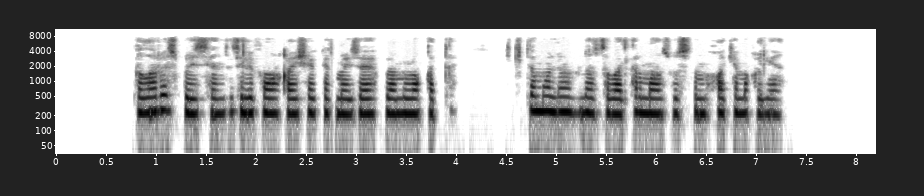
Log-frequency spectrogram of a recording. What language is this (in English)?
Uzbek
